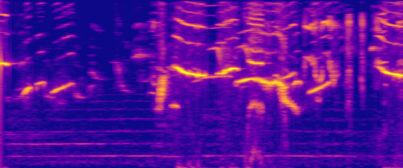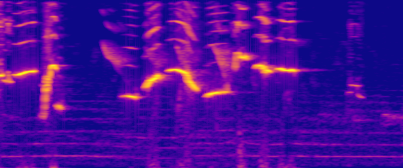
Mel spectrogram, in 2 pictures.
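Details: Oriental magpie-robin of the black-breasted type giving a lure song to trigger singing in others; loud varied whistles and twisting phrases in bursts with brief gaps, steady low hum throughout.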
